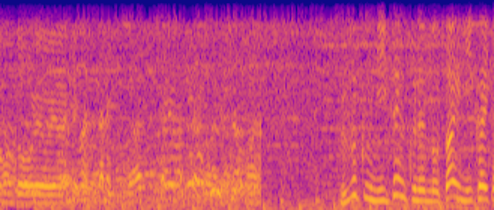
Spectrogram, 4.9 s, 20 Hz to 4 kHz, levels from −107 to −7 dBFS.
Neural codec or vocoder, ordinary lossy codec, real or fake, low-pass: none; Opus, 24 kbps; real; 3.6 kHz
